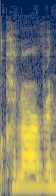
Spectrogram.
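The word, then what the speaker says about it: Caernarfon: Y and d and car car inan is written c a e r okay that's a little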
